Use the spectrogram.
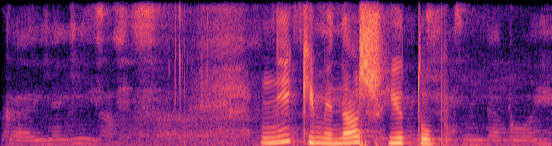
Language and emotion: Russian, neutral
